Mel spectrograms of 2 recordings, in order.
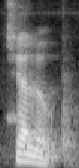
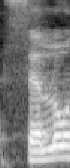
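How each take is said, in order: First: The word begins with a ch sound. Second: The word begins with an s sound. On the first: The speaker calls it right. "ಚೆಲೋ ಅಂತ ಹೇಳ್ಬೇಕು" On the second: The speaker calls it wrong. "ಸೆಲ್ಲೋ ಅಂತ ಅನ್ಸ್ಬೋದು"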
